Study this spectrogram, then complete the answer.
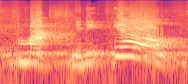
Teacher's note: Ujungnya akhirnya adalah bibir rapat, karena mim itu kan keluarnya dari dua bibir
